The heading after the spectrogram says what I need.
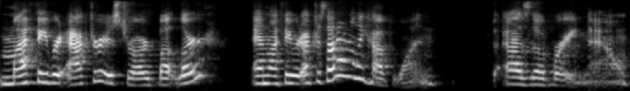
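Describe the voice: Her high voice moving through big pitch swings, a woman talks at a moderate pace.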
